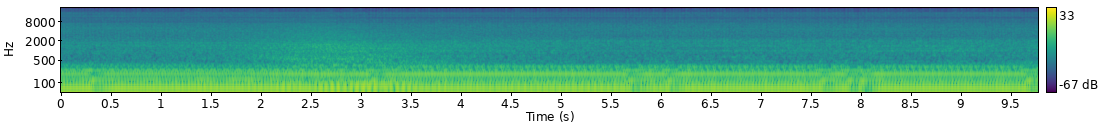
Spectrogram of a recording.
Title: Chevrolet Spark 2013 Misfire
